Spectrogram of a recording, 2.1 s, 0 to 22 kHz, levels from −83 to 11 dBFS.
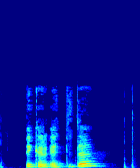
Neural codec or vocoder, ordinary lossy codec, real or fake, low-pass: none; AAC, 32 kbps; real; 10.8 kHz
